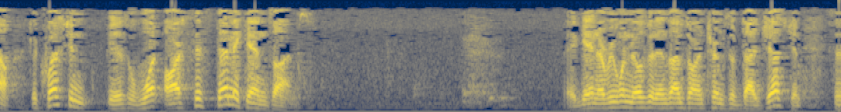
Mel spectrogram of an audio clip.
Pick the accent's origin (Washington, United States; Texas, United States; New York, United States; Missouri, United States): Texas, United States; San Antonio; I'm from San Antonio, Texas.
